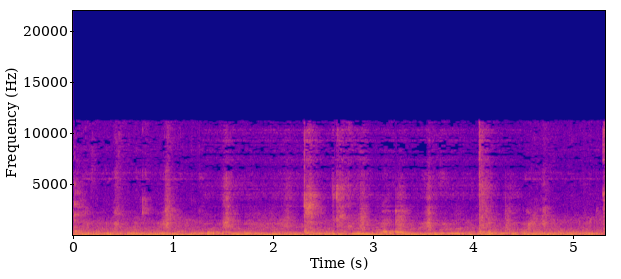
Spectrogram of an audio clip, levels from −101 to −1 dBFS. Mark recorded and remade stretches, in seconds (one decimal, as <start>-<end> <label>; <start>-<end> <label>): 0.0-1.3 recorded; 1.3-4.5 remade; 4.5-5.3 recorded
